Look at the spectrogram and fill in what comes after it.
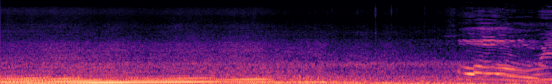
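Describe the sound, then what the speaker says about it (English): Porsche Cayman S accelerating hard from inside the cabin, the engine note rising loud and steady before easing, with brief pops between gear shifts and a voice speaking over it near the end. "Gonna hit a bit of acceleration here, mate. All the pops between shifts."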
